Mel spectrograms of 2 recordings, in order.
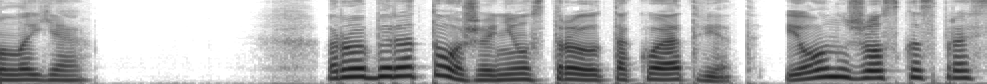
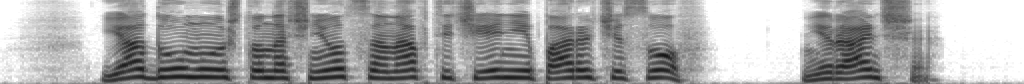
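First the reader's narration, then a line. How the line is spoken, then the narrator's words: Plain. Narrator (Russian): ответил мужчина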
